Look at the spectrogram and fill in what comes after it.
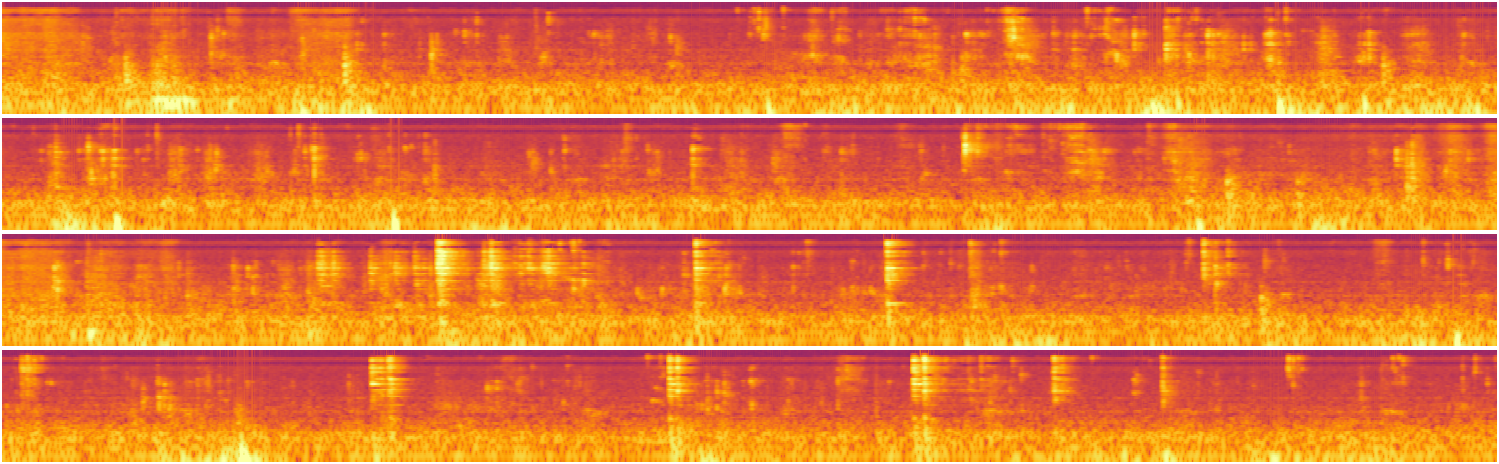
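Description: A person chewing and biting into crisp fried food close to the microphone: scattered crunches and clicks over soft mouth sounds, with a denser run of crunches a little past the middle.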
